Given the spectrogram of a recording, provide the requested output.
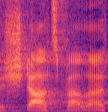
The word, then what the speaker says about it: STAATSBALLETT: Just because it was a very organic, natural, ambiguous process that led us to STAATSBALLETT. Yes. That's how you pronounce it.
